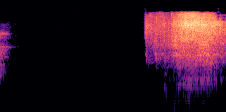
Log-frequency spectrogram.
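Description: Four cups of water poured into an empty Instant Pot holding a pound of whole grain elbow noodles: a steady, close splashing pour that begins suddenly after near silence and swells toward the end.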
